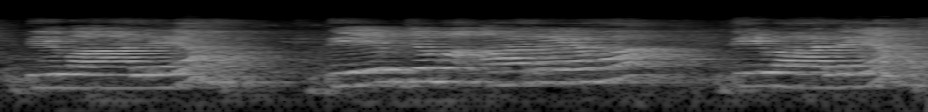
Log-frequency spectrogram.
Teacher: जैसे देव जमा आलय, देव में देखेंगे अ है लेकिन छोटा है, ह्रस्व अ है, लेकिन आलय में आ बड़ा है, तो अ जमा आ बन गया आ। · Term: दीर्घ संधि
